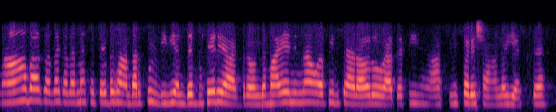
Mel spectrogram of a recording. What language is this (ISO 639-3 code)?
doi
